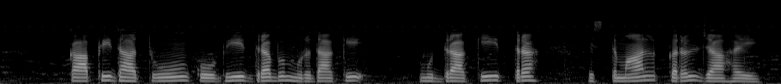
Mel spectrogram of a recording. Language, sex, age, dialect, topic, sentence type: Magahi, female, 36-40, Central/Standard, banking, statement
